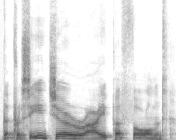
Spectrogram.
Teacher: letter R is a vowel sound I so in this case we pronounce the letter R to link those words together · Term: linking R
